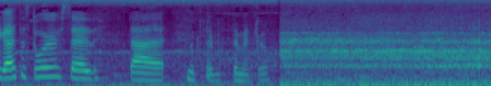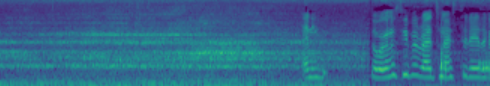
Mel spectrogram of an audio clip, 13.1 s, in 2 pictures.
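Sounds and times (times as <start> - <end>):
train rumbling on tracks: 3.7 - 11.5
train whine: 3.7 - 11.6.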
